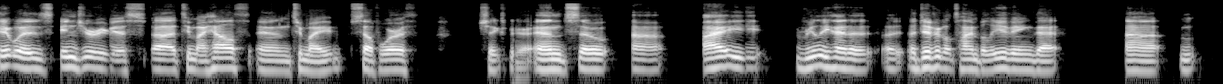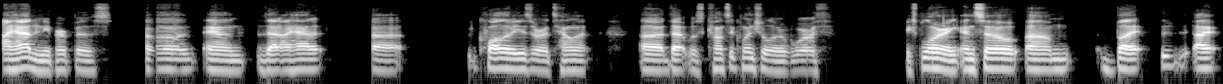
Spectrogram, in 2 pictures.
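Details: Tourette syndrome vocal tic in an adult male Navy veteran diagnosed with Tourette's, with the tic word "Shakespeare" repeated during speech.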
